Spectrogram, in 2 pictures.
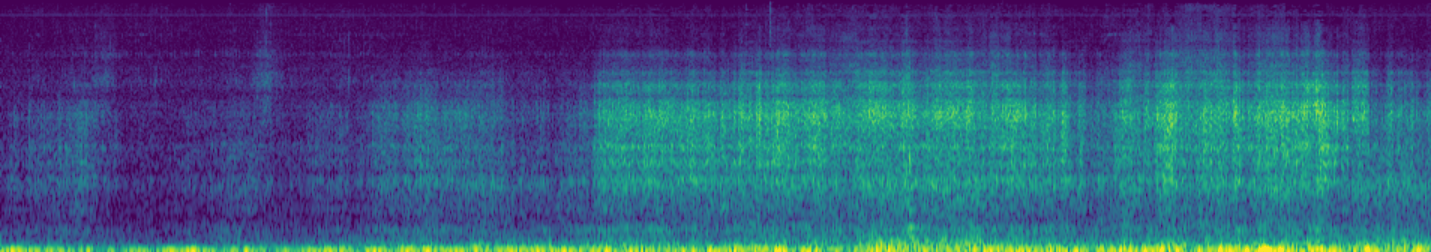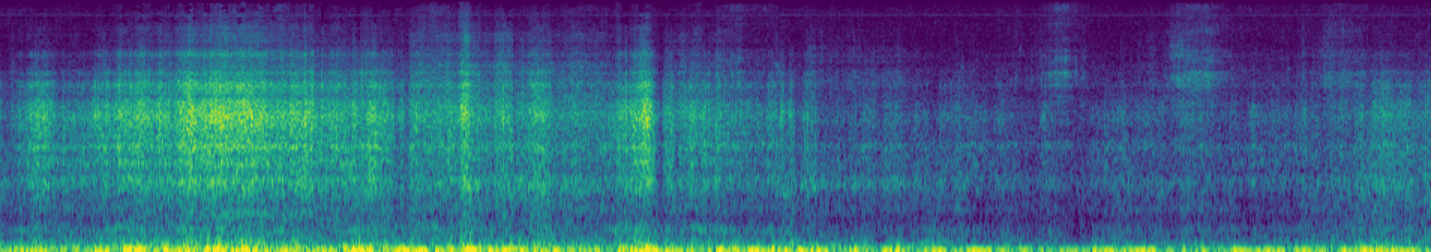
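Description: Fishing boat under way, its motor running steadily with wind buffeting the microphone and water noise. The motor's whine grows louder about six seconds in and stays up.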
